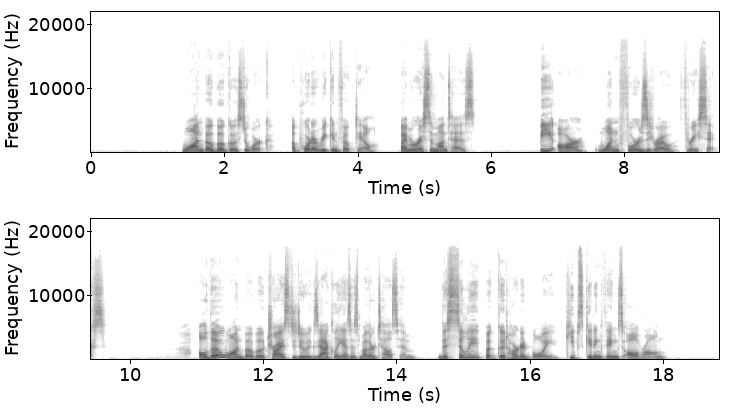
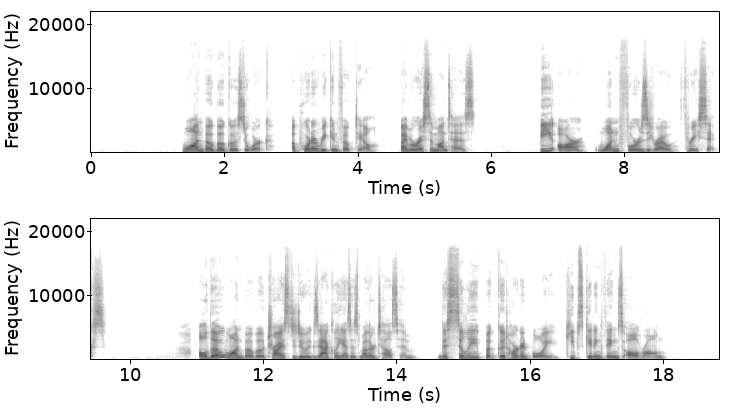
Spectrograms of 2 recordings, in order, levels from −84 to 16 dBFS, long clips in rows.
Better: first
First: none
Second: thin; very slightly; fading below 300 Hz

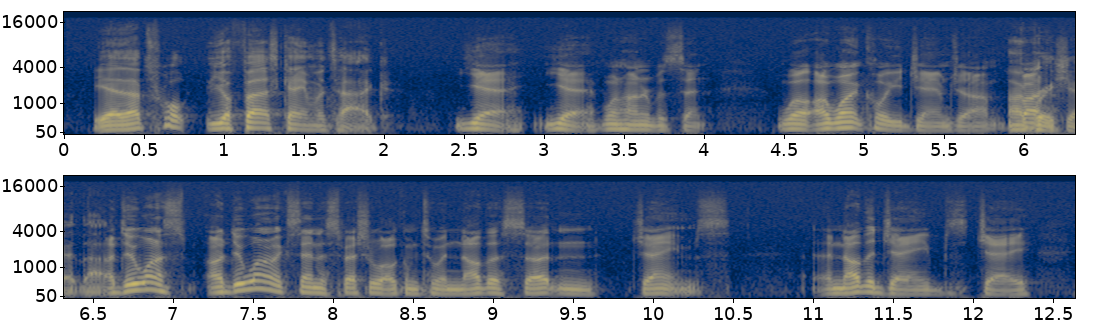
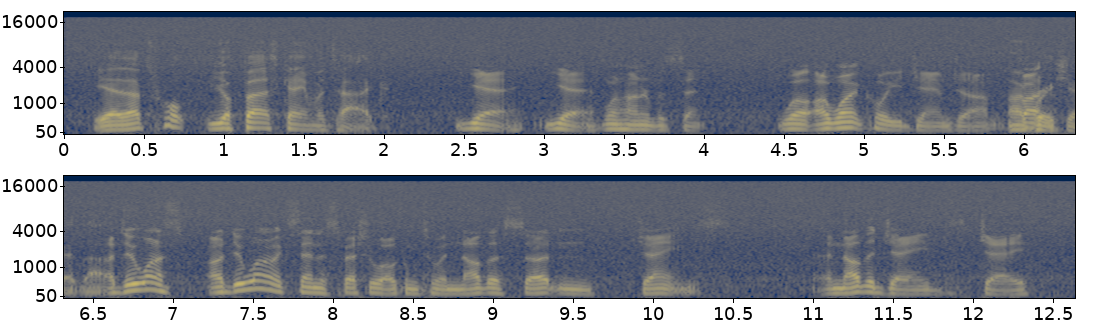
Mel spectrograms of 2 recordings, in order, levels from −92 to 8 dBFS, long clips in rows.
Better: first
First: hiss; faint; throughout; 30 dB below the speech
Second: hiss; loud; throughout; 7 dB below the speech

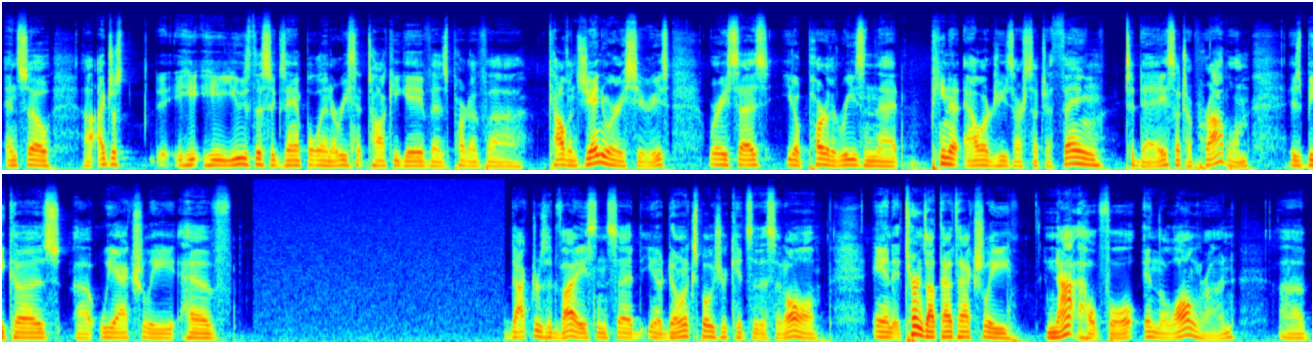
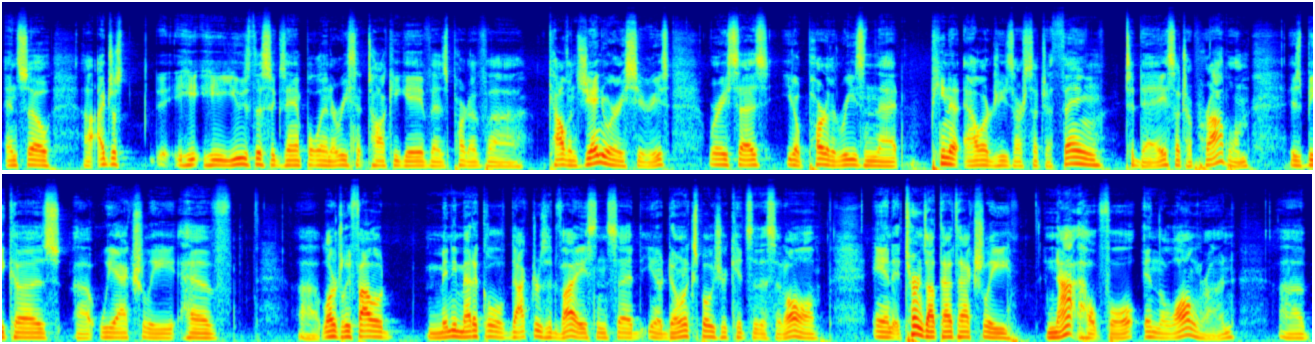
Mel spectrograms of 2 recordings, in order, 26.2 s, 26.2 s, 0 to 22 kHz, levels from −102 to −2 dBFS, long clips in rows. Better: second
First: audio cutting out; at 16 s for 2.5 s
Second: none

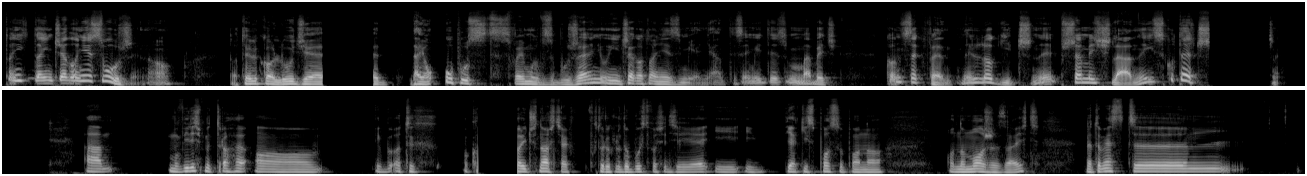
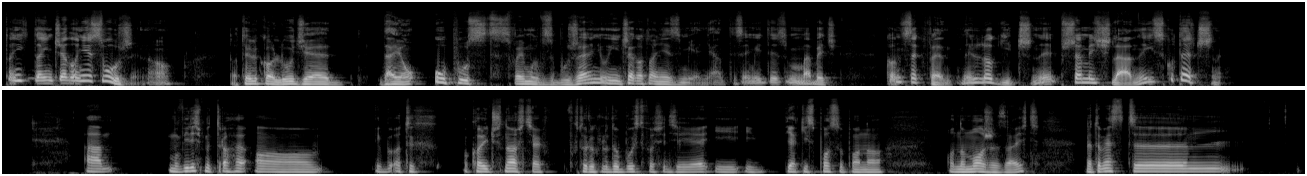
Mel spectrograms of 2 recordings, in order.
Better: second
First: audio freezing; at 3 s for 0.5 s, at 12 s for 0.5 s and at 18 s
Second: none

